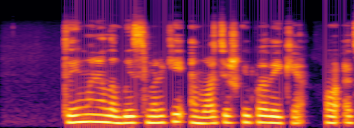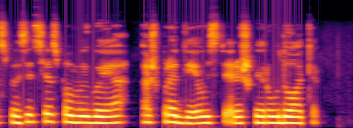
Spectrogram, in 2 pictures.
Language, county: Lithuanian, Telšiai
